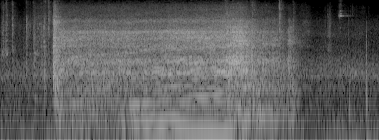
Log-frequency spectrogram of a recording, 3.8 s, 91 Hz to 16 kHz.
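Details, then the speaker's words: Porsche 911 that always started reliably now gives a short electric whir at the rear for about two seconds on key turn, but the engine never turns over; owner suspects a bad starter or flywheel engagement issue, unconfirmed. "so that sounds like the starter motor is not maybe not uh not turning the car over could be a flywheel issue where the flywheel is not engaged"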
